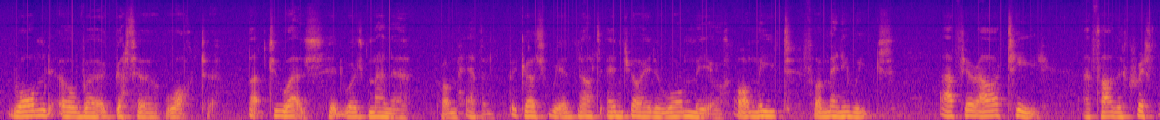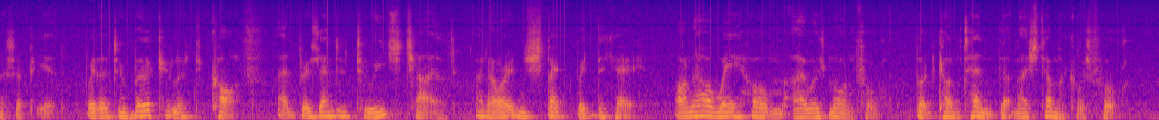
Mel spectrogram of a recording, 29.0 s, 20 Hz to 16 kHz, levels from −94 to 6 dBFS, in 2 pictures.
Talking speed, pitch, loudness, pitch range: 125 wpm, 140 Hz, -25 LUFS, 130-150 Hz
